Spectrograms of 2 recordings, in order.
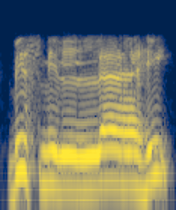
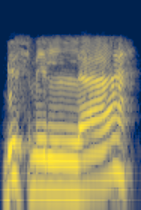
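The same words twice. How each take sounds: First: "Bismillah" drawn out very slowly, rising at the end. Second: "Bismillah" said very slowly with a rise; slow Bismillah again. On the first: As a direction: spell out "Bismillah" syllable by syllable, slowly. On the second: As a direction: drag "Bismillah" out, lifting the end. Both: Shown as a demonstration. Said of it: "let me divide it for you".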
